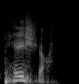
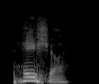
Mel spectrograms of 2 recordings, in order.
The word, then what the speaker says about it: pesha: And in Hebrew, it's the word pesha. Pesha, you'd spell it P-E-S-H-A if you're writing it out in English. So that's pesha.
